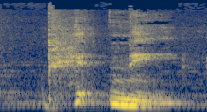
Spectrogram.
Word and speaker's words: Pitney: And excuse me, I have been mispronouncing his name this whole time. I'm so sorry. It's Philip Pitney. Excuse me. P-I-T-N-E-Y.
